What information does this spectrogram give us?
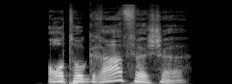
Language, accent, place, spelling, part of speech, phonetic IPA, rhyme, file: German, Germany, Berlin, orthografische, adjective, [ɔʁtoˈɡʁaːfɪʃə], -aːfɪʃə, De-orthografische.ogg
- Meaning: inflection of orthografisch: 1. strong/mixed nominative/accusative feminine singular 2. strong nominative/accusative plural 3. weak nominative all-gender singular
